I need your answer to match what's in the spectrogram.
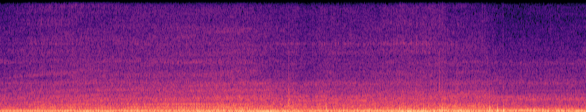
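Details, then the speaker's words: Speedmaster riding on replacement used pipes: a steady low drone swelling gently with throttle over light wind noise, much quieter than the old pipes, with no downshift backfiring; normal exhaust note. "All right, first ride since I put the new exhaust on. Boy, is it ever so much quieter. And no more backfiring on the downshift."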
